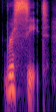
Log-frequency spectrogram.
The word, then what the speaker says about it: receipt: And word 6, receipt. R-E-C-E-I-P-T. The small paper that shows what you bought. The P is silent.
